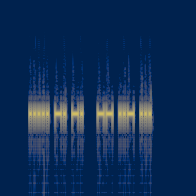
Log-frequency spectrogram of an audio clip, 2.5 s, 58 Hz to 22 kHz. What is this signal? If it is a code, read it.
Morse code, heard as a keyed tone, about 44 wpm, 690 Hz. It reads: 5NN MUS
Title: Ontario QSO Party Exchange 45wpm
